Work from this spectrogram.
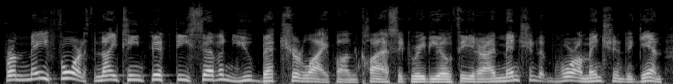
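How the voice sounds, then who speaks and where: Animated male radio host, dry studio sound. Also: on the high side, moderate pace, dry recording. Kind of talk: scripted radio presenting. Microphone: close studio microphone.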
